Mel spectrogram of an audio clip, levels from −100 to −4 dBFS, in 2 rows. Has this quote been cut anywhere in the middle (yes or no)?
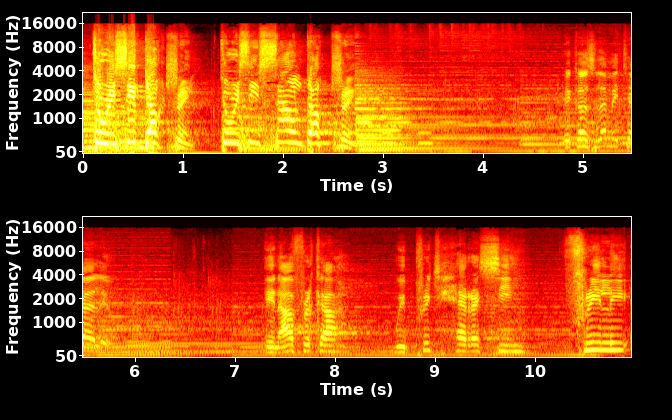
yes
